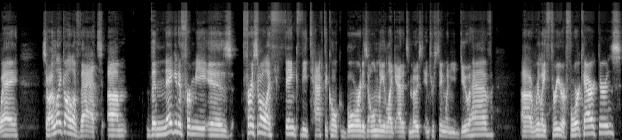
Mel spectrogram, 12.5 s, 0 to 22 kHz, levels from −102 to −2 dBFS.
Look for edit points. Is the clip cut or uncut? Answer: uncut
